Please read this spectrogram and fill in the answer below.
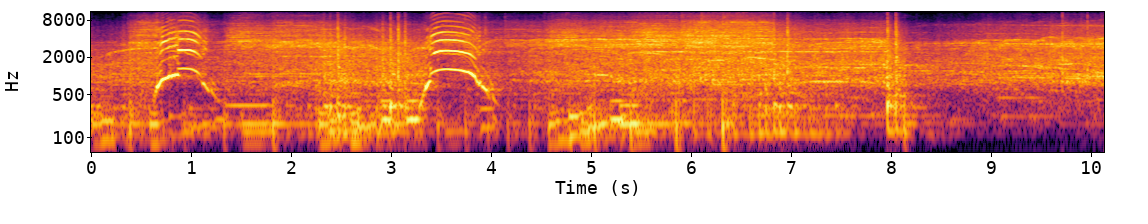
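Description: Live salsa band playing under a cheering concert audience, with two loud rising-and-falling whoops, about one second in and about three and a half seconds in.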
